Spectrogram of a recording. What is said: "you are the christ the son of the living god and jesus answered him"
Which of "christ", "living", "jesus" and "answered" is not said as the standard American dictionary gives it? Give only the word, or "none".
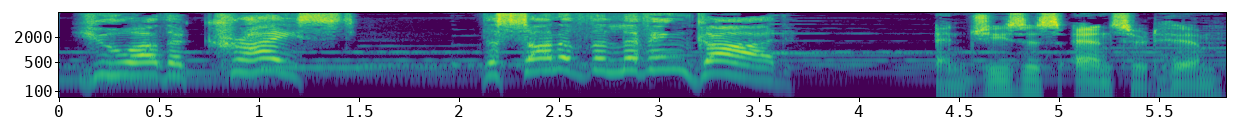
none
